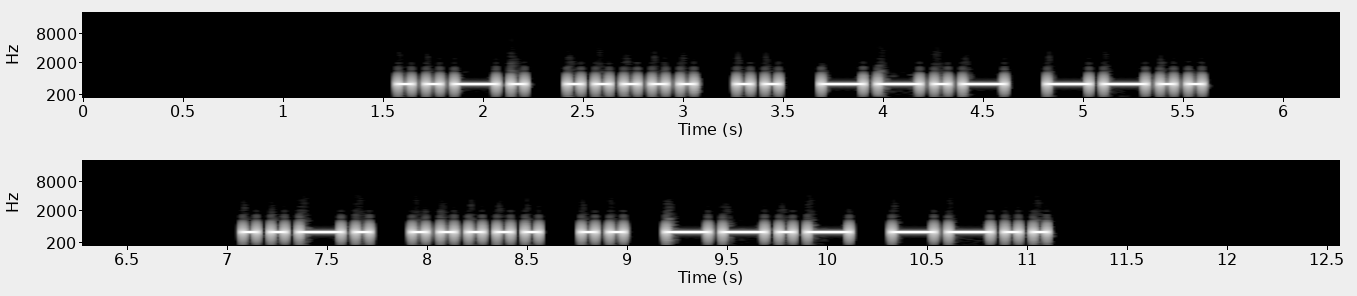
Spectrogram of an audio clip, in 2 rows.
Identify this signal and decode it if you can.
Morse code, heard as a keyed tone, about 17 wpm, 700 Hz. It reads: F5IQZ F5IQZ
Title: DXCC-100 Call Signs - 5 Characters - Repeated 2x - 17wpm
